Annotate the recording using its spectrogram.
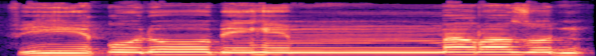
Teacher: میم ساکن کے بعد میم آئے ادغام شفوی کا قاعدہ گننا کر کے پڑھیں گے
